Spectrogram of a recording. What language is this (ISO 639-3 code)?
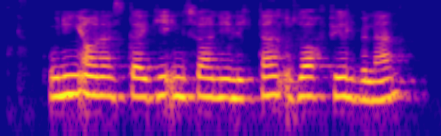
uzb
